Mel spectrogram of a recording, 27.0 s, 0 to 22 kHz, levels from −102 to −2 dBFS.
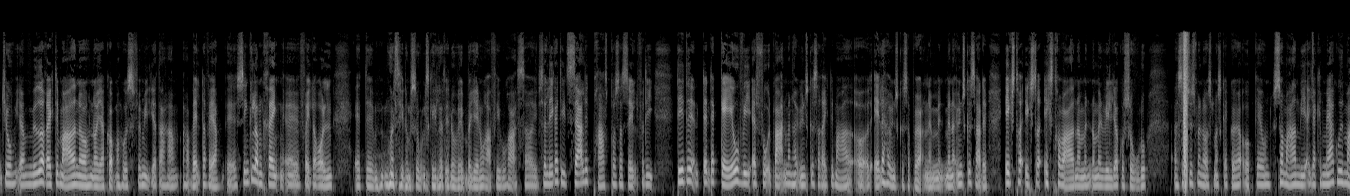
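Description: It's a speech clip that came through an Opus call path, with the top end stopping around 12 kHz. Between 10.33 and 10.37 s, right after "januar februar" and before "øh så ligger de", there's short concealed packet loss: about 20 ms never arrived, so the decoder stretched the preceding sound to cover it, leaving a tiny smear. Then there are two wireless microphone noise hits, a burst of static from 23.59 to 23.80 s just before "man også man skal" and a shorter one at 26.23 to 26.28 s after "gøre opgaven så meget". Both are the analogue radio link fading, so receiver noise swells up over the signal.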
